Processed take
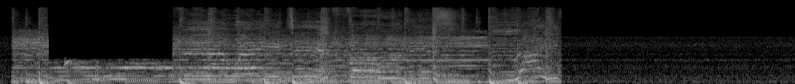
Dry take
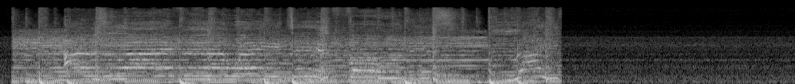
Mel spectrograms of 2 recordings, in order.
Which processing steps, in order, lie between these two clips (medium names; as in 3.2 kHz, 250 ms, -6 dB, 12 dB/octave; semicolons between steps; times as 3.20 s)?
0.48–1.73 s: rippled Chebyshev low-pass 1.1 kHz, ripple 6 dB; trim -8 dB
